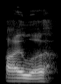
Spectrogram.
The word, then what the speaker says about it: Islay: And he's like, but you really want to try there's the Highland area, the Speyside, the Isla. It's spelled Islay, but it's pronounced Isla.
